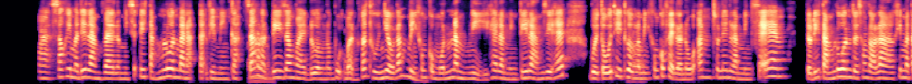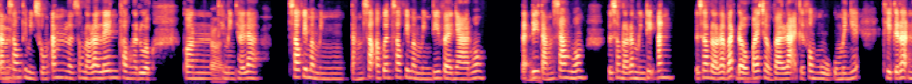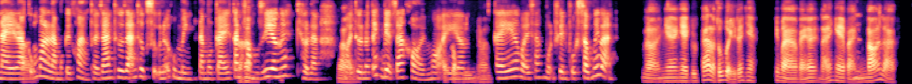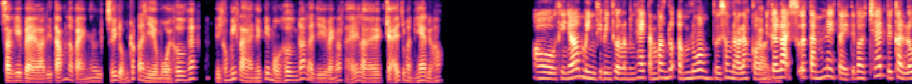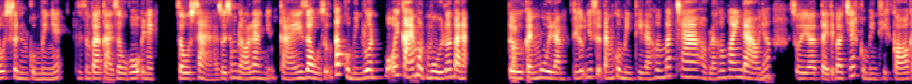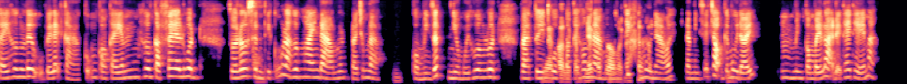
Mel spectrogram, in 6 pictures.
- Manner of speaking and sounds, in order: tapping; other background noise; laugh; in English: "lotion"; unintelligible speech; in English: "lotion"; laughing while speaking: "đó"
- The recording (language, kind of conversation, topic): Vietnamese, podcast, Buổi tối thư giãn lý tưởng trong ngôi nhà mơ ước của bạn diễn ra như thế nào?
